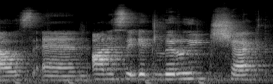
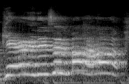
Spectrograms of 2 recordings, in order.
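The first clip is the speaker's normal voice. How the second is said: much higher, loud anguished exclaim; desperate cry; 13 semitones higher, 9 dB louder than usual. Retold or imitated. Wife crying to her husband about the stalled house, high and loud. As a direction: plead dramatically.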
